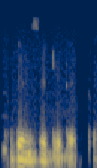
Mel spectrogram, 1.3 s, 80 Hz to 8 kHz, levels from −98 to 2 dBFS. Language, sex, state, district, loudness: Hindi, male, Bihar, Gaya, -22 LUFS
